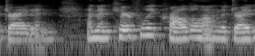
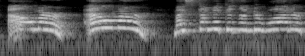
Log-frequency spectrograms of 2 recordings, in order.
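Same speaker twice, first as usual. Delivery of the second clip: very high, loud alarmed cry; 9 dB louder than usual. A narrator's reading. Dragon wakes and cries out to Elmer. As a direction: wake up shouting in alarm. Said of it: "cried the dragon".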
